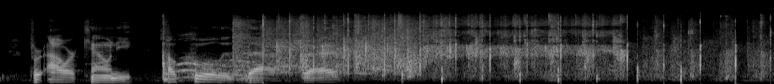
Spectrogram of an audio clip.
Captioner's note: audience applauding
